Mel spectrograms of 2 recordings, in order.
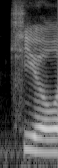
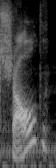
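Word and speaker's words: Ceald: speaking siaru that's the language also the place Keel is apparently pronounced the schald oh he did mention the shelled so is that the place Keel but it's the so you pronounce it shald that's interesting yeah where's the D ude where's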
